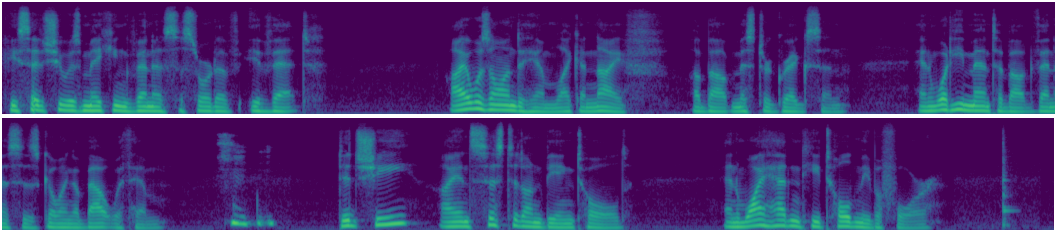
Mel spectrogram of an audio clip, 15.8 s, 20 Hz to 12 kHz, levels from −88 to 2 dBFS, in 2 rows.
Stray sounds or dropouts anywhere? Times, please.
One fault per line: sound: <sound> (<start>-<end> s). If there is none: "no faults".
sound: laugh (9.5-10.0 s)
sound: tap (15.4-15.5 s)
